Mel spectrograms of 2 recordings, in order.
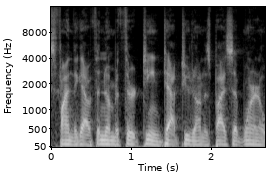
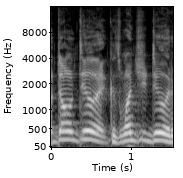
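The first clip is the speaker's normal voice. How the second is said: higher, teasing mock warning; deadpan advice; 11 semitones higher, 3 dB louder than usual. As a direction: tease them with a fake warning. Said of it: "I go".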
